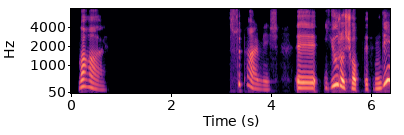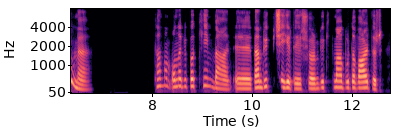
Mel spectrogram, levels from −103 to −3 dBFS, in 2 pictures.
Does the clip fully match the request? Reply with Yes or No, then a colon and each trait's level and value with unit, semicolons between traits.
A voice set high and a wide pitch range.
Yes: high, 205 Hz; wide, 5.8 semitones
